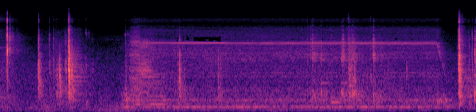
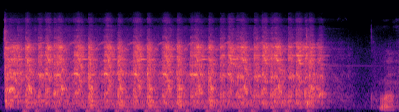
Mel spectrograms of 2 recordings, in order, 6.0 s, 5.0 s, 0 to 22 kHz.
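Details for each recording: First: Ducati Monster 600 at key-on: a steady electric buzz for about four seconds, then it stops cleanly, which is a normal fuel pump prime. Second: Ducati Monster 600 with little fuel in the tank and no fuel pump prime sound at key-on: steady starter cranking about two and a half compressions a second for four seconds, never catching; apparently no fuel getting through, cranks but won't start.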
